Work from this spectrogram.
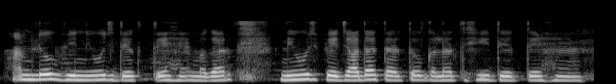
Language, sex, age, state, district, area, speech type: Urdu, female, 45-60, Bihar, Khagaria, rural, spontaneous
